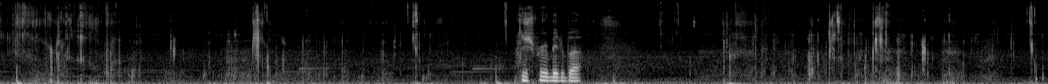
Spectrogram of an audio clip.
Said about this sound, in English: Here's some of the, I'm gonna eat a fry here.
